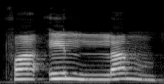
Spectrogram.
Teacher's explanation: non mati bertemu dengan lam cara bacanya langsung masuk ke lam tanpa dengung faillam seperti itu ya karena bacaan Idgham bilun bila ghunah sama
